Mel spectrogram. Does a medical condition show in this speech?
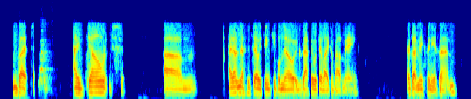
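No.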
